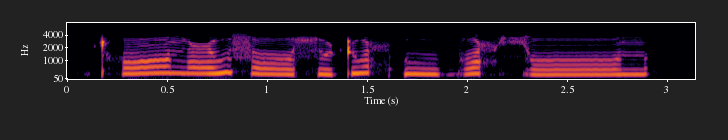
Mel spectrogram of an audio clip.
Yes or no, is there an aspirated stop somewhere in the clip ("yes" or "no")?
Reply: yes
